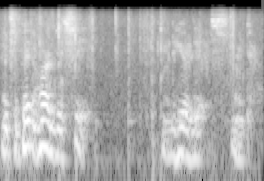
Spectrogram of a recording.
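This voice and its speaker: A man reading a storybook dramatically, in a halting, musing, stammering manner. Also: mid-range voice, vocal fry. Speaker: storybook reader. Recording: dull home recording with faint hiss.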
